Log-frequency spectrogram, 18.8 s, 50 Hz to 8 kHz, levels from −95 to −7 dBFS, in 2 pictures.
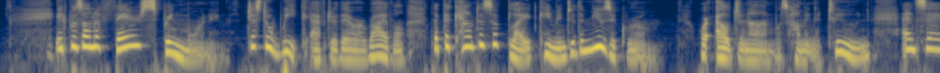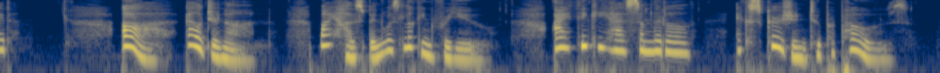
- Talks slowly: No, average, 155 wpm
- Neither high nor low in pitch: No, high, 220 Hz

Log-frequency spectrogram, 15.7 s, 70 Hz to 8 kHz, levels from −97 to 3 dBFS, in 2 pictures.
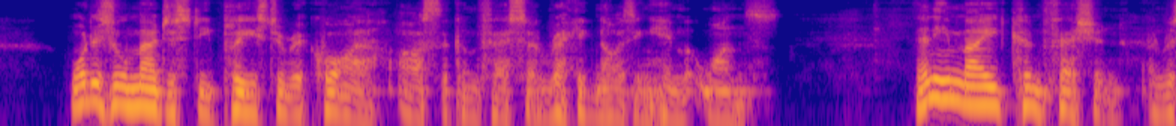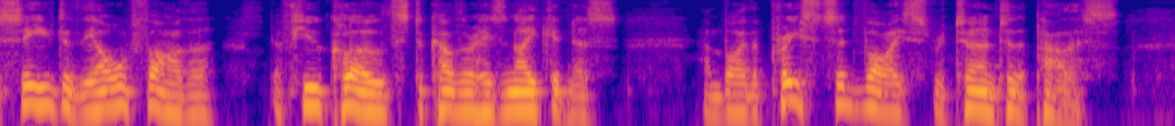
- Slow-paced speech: No, average, 165 wpm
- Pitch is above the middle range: No, low, 130 Hz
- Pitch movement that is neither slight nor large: Yes, average, 4.5 semitones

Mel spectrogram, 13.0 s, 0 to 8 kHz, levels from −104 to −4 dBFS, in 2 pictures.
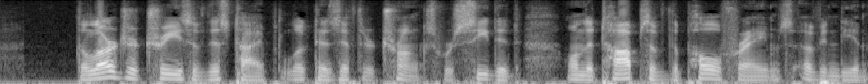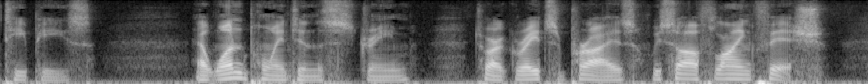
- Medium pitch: No, low, 110 Hz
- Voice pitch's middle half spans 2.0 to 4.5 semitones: Yes, average, 4.0 semitones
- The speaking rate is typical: Yes, average, 175 wpm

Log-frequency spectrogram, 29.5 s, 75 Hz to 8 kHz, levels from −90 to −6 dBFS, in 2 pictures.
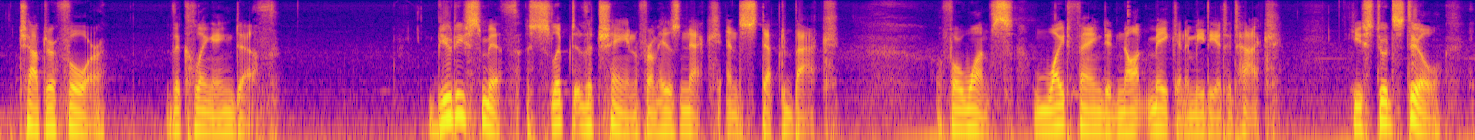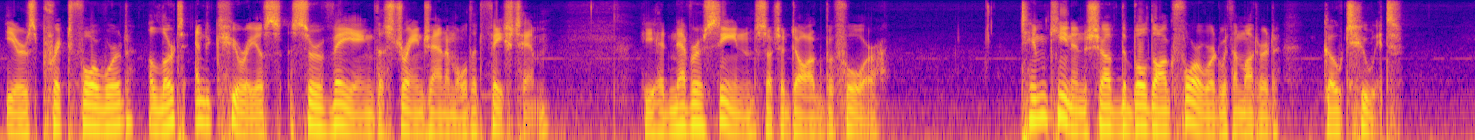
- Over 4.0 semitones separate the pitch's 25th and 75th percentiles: Yes, average, 4.5 semitones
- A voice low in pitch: Yes, low, 100 Hz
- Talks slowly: Yes, slow, 130 wpm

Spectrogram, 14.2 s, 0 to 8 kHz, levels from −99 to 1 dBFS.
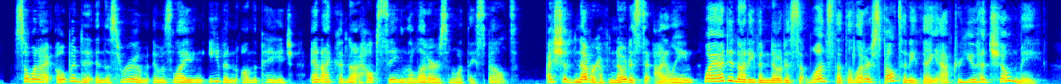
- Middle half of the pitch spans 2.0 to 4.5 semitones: Yes, average, 3.8 semitones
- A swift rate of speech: Yes, fast, 220 wpm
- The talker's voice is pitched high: Yes, high, 205 Hz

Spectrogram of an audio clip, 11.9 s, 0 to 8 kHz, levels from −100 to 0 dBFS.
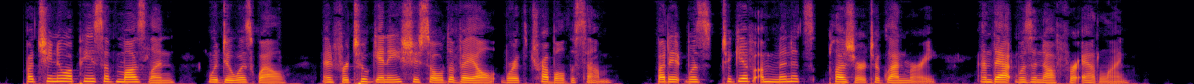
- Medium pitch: No, high, 210 Hz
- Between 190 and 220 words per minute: Yes, average, 195 wpm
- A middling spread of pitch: Yes, average, 4.0 semitones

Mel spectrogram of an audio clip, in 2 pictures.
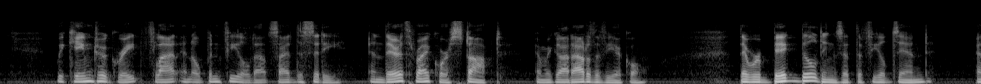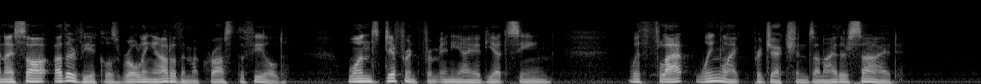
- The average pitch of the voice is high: No, low, 105 Hz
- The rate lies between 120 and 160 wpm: No, average, 175 wpm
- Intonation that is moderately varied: Yes, average, 4.3 semitones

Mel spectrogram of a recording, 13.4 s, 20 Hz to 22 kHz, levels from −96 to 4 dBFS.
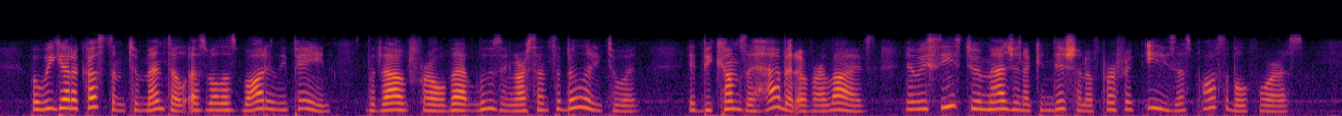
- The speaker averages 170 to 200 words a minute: Yes, average, 185 wpm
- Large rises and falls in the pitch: No, average, 4.2 semitones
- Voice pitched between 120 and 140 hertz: No, high, 230 Hz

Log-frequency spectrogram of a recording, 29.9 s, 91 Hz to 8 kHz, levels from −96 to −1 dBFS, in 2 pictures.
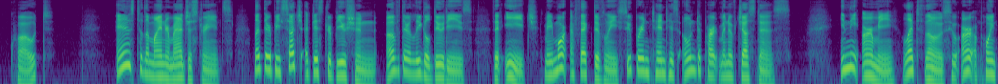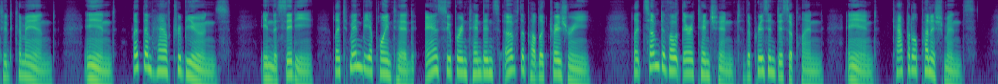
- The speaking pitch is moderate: Yes, medium, 145 Hz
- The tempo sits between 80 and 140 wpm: Yes, slow, 135 wpm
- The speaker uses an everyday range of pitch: No, wide, 8.9 semitones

